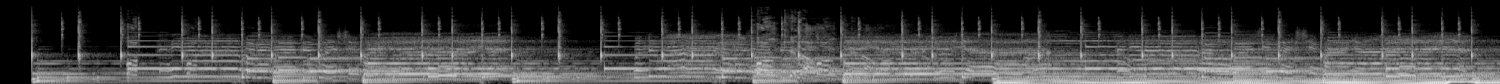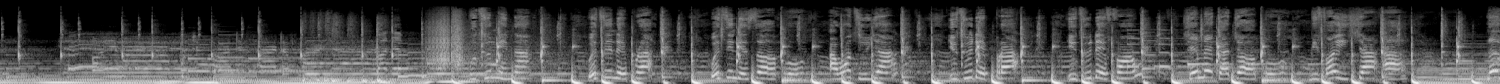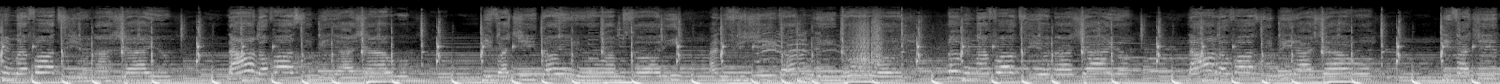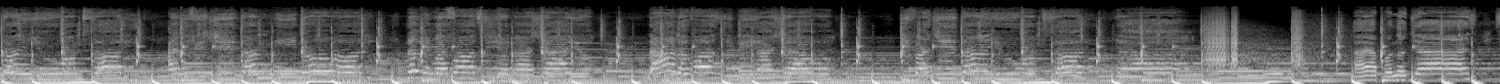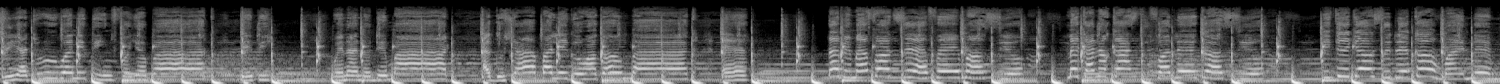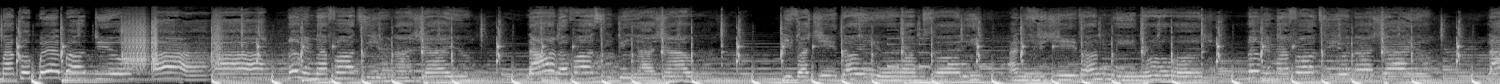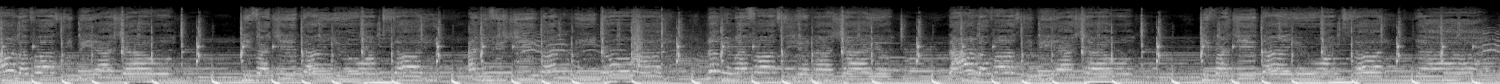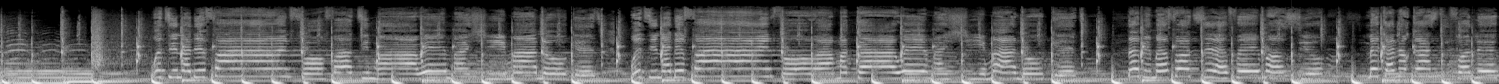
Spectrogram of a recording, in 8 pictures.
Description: With its upbeat tempo and catchy sounds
